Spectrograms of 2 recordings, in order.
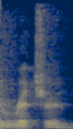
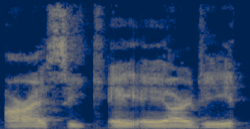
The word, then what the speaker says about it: Rickard: His wingers are Drew O'Connor and Rickard Rakell, as I think I say it. I always want to say Richard, but it's Rickard, and then Rakell, R-A-K-K-E-L.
